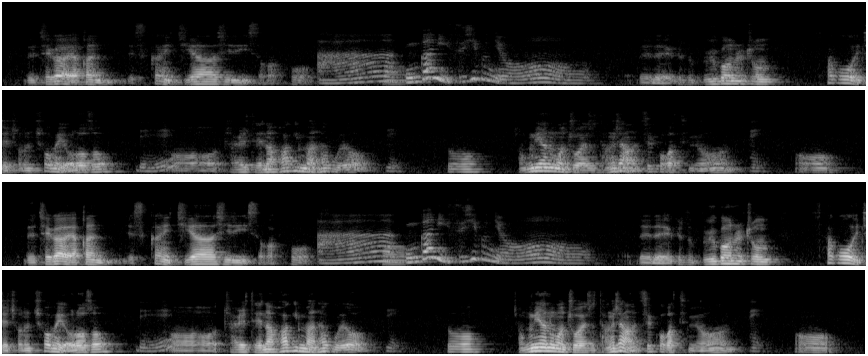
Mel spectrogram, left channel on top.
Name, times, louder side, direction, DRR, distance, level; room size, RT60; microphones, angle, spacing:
voice 1, 0.2-3.1 3.8-4.0 6.4-7.7 8.3-9.7 10.3-12.3 13.1-13.4 13.8-16.0 16.6-16.9, right 5 dB, 70° right, 0.4 m, -22 dB
voice 2, 3.2-5.9 10.0-10.4 12.5-12.6 16.1-16.2, right 1 dB, 15° right, 0.5 m, -30 dB
4.6 x 3.2 x 2.4 m
head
